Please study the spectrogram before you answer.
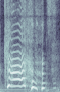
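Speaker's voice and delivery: very high shriek breaking into laughter; imitated scream. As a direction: squeal it in mock terror while cracking up. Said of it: "I just hear screams".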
